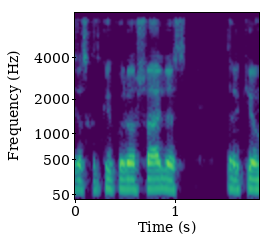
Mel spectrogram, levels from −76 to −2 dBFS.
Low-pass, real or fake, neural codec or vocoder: 7.2 kHz; fake; vocoder, 44.1 kHz, 80 mel bands, Vocos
